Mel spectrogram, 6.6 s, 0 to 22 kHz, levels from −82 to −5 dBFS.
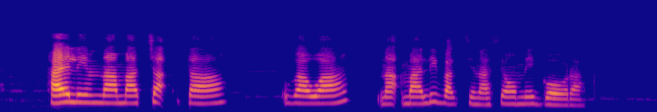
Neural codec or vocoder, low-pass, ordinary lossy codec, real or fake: codec, 16 kHz in and 24 kHz out, 1 kbps, XY-Tokenizer; 7.2 kHz; MP3, 48 kbps; fake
